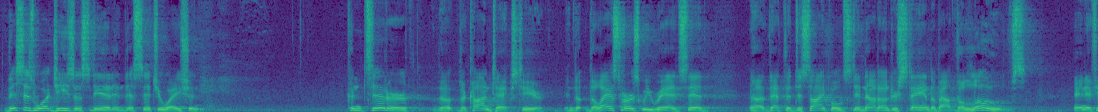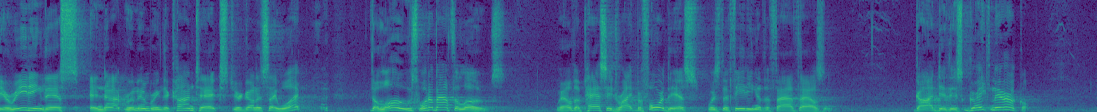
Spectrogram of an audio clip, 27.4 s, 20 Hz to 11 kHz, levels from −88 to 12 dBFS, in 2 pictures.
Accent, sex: American, male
